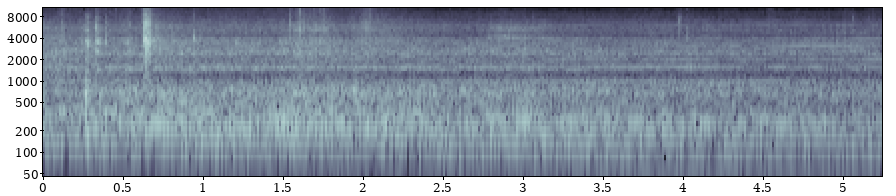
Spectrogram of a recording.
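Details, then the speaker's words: Renault Zoe (2019–2024) wound-rotor traction motor with rotor removed and spun by hand: rough gritty rumble slowly fading from the worn lower bearing; the other bearing is much quieter. "Вытянули ротор с мотора, и вот слышно, как у нас шумит нижний подшипник."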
